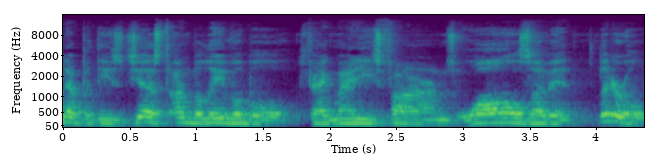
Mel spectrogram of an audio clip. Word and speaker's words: Phragmites: Phragmites, is how it's pronounced.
